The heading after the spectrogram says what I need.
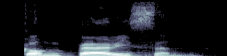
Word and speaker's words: comparison: এখন এই ওয়ার্ডটাকে আমরা যদি সান বলি, এই কম্প্যারির পরে যে ওয়ার্ডটা আছে না, SON, এটা হবে সান। So the correct way to pronounce the whole word would be comparison. Comparison. All right? Not comparison. Clear?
